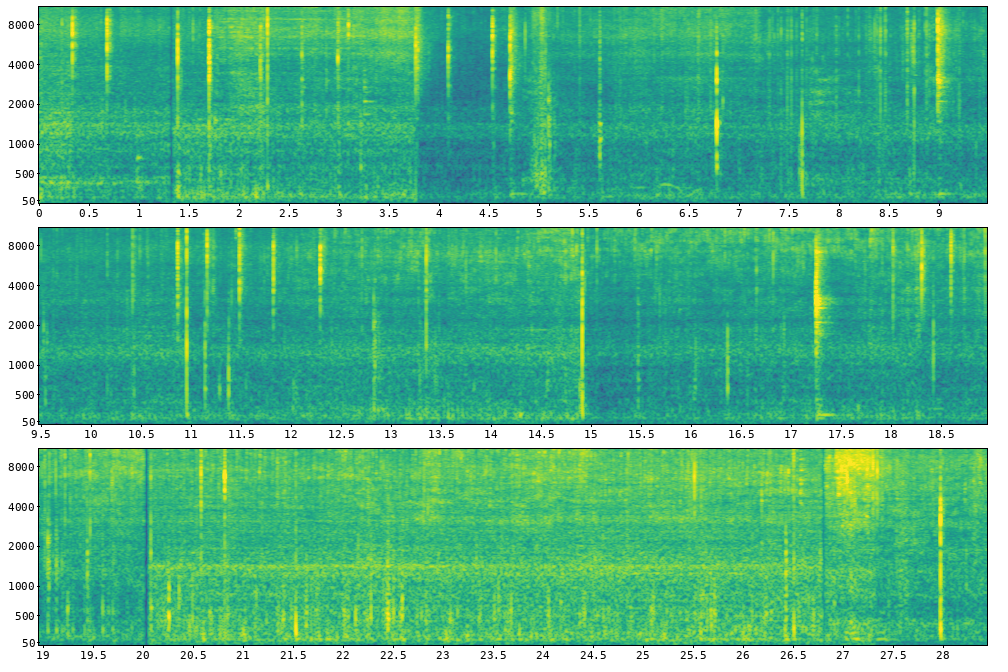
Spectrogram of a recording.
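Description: Ground meat frying in hot oil in a small pan over an open wood fire: a steady sizzle with scattered sharp crackles and clicks.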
